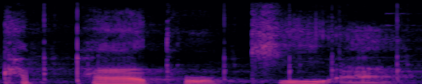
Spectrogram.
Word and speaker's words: 카파도키아: 그 지금 앙카라 바로 밑에가 이제 갑바도기아인데, 갑바도기아. 카파도기아, 카파. 발음으로 보면 카파도키아.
